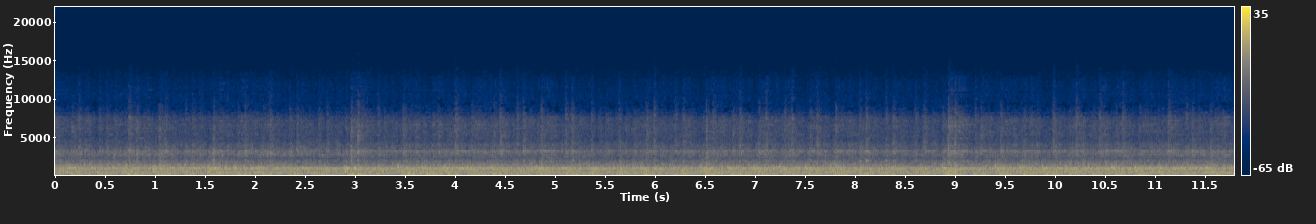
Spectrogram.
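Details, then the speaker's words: 1948 John Deere B two-cylinder after Wico X magneto work: slow two-cylinder putt about four beats a second, low even idle with no dropped beats; normal idle. "I don't think it would have idled that low before. Yeah, I'm I think I think it did make a difference."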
